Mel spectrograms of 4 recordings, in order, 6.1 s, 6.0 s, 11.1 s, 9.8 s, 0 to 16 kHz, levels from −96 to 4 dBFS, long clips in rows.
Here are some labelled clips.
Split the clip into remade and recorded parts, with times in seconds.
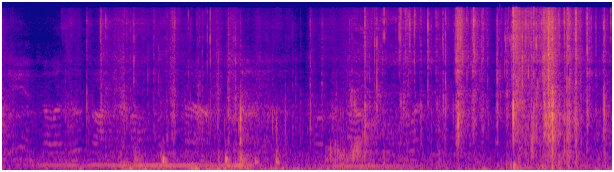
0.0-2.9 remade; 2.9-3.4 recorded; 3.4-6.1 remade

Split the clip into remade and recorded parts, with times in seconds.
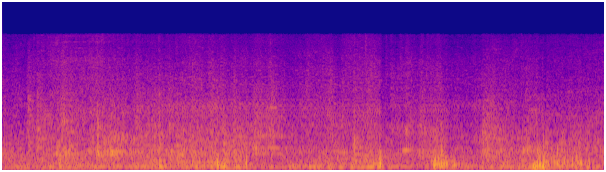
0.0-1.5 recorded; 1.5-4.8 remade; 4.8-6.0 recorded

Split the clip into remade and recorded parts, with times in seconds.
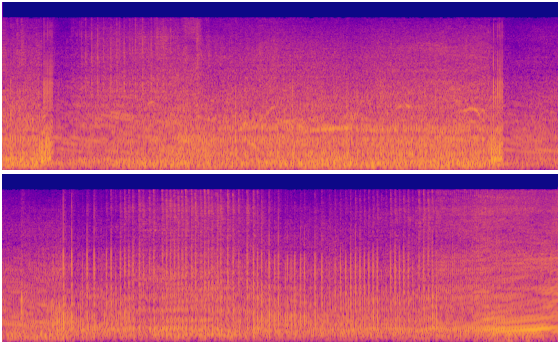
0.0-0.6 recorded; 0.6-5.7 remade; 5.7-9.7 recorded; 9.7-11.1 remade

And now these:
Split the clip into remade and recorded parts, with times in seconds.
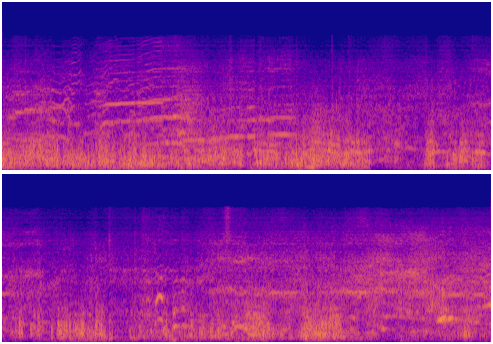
0.0-0.5 remade; 0.5-1.6 recorded; 1.6-9.8 remade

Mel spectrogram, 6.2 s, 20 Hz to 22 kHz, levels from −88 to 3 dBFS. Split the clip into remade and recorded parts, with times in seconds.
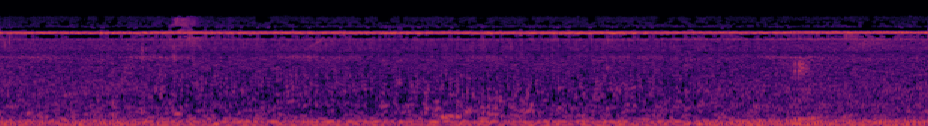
0.0-1.0 recorded; 1.0-4.7 remade; 4.7-6.2 recorded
